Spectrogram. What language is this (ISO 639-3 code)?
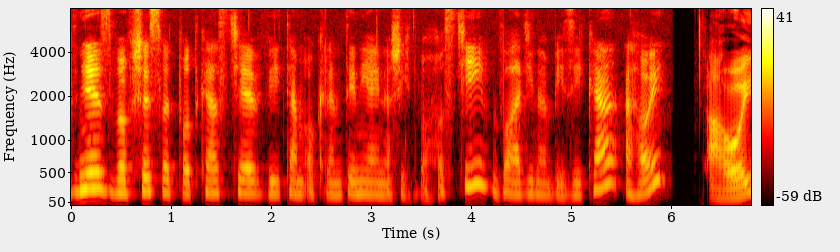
slk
